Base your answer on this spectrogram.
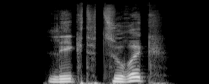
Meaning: inflection of zurücklegen: 1. third-person singular present 2. second-person plural present 3. plural imperative
- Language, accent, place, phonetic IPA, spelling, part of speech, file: German, Germany, Berlin, [ˌleːkt t͡suˈʁʏk], legt zurück, verb, De-legt zurück.ogg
